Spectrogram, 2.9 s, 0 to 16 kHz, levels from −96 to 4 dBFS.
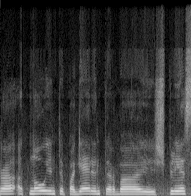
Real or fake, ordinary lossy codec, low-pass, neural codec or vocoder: real; Opus, 16 kbps; 14.4 kHz; none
